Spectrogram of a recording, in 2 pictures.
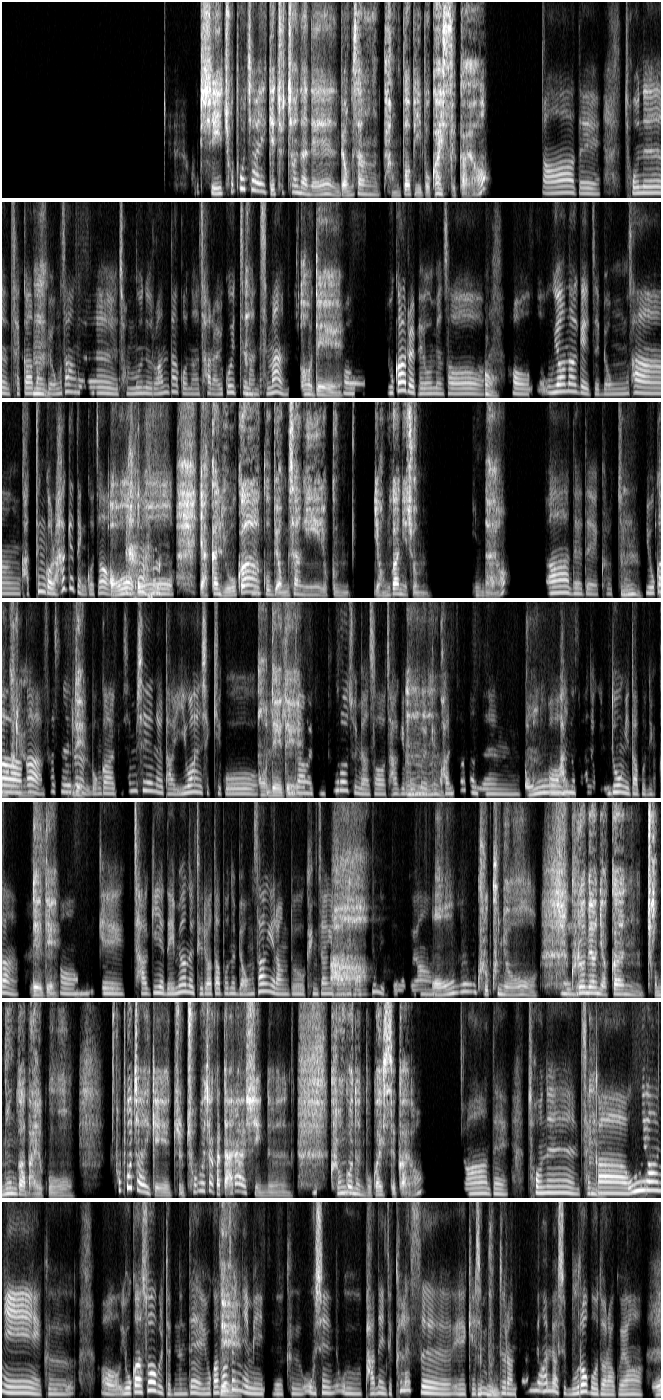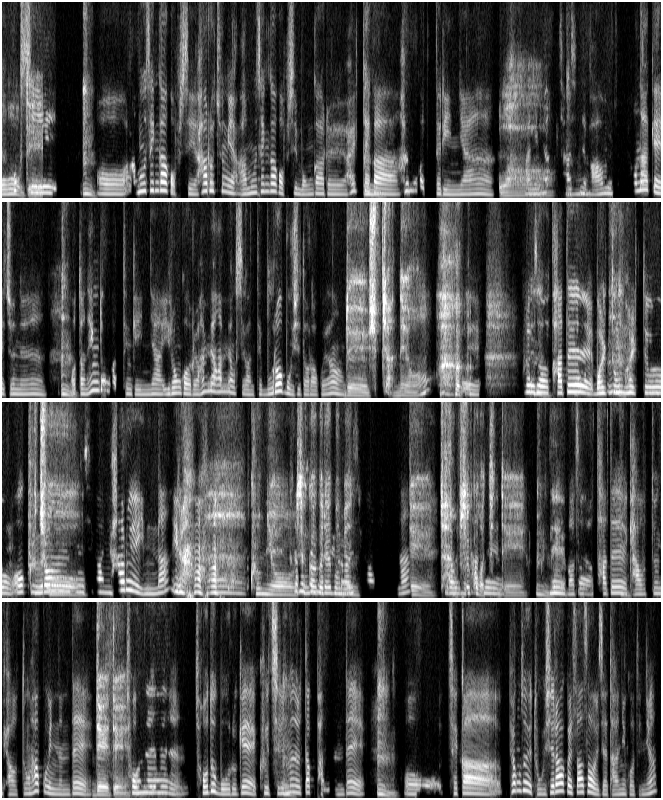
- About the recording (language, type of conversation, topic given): Korean, podcast, 초보자가 시작하기에 좋은 명상 방법은 무엇인가요?
- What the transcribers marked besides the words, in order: distorted speech; other background noise; laugh; tapping; teeth sucking; unintelligible speech; teeth sucking; laugh; laugh; gasp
